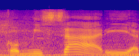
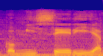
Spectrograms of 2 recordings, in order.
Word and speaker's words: comisaría: Se dice comisaría, no comisería, porque no hay comisarios, hay comisarios.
